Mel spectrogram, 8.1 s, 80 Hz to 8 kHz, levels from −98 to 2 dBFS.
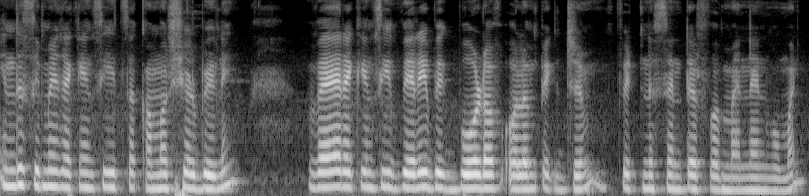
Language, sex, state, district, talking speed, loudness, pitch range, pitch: English, female, Karnataka, Bangalore, 190 wpm, -17 LUFS, 195-220 Hz, 205 Hz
